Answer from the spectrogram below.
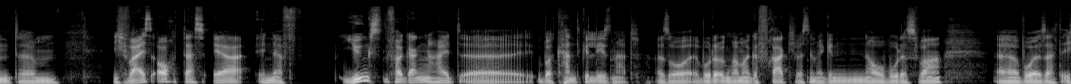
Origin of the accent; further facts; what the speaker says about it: Thuringia, Germany; born there; Ich komme gebürtig aus Thüringen.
